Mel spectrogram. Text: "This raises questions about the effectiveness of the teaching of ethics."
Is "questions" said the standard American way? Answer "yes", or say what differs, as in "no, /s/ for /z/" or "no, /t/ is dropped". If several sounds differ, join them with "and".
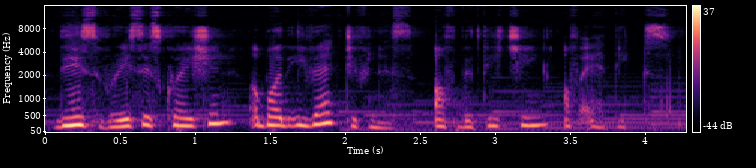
no, /z/ is dropped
